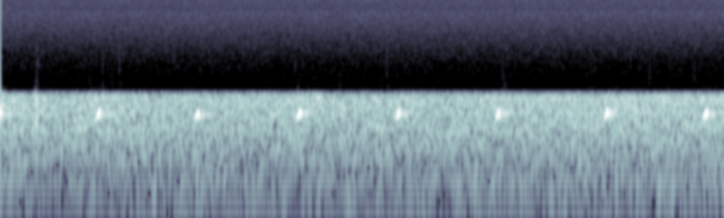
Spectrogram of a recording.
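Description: A coppersmith barbet gives a steady, hollow, metallic 'tuk' about once a second, seven notes in a row, over a low background hiss.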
